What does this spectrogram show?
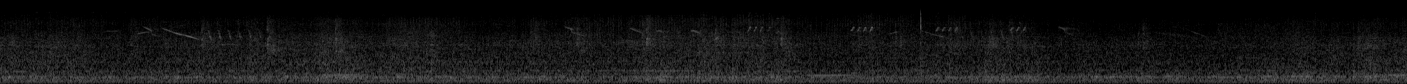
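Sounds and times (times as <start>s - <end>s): outdoor noise with low hum: 0.0s - 14.0s
small birds chirping: 0.9s - 2.8s, 5.5s - 10.9s, 11.6s - 12.3s.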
